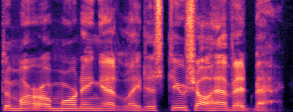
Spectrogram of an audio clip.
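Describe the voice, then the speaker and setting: A man voicing a brooding, fearful lover in an audiobook, grave and halting but tender. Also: mid-range voice, no room sound, clean studio sound, lightly acted. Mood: grave, insistent. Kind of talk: audiobook character voice.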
